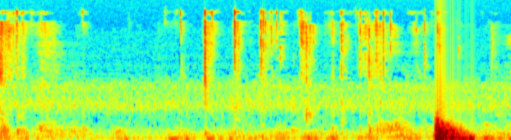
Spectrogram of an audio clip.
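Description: A blue-and-white striped bar of soap, held in the hand, is scraped and carved with a small craft knife, and the shavings fall onto a pile of soap flakes. Soft, crisp scratches and faint bright ticks come through in a quiet, low hum. Near the end there is one louder, deeper rustling thud.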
